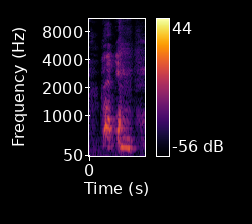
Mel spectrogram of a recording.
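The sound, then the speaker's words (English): A loud sneeze in two quick bursts, a voiced intake followed by a sharp, breathy explosion, caused by a cold nose in winter, with no talking around it. “Bless you. Holy crap.”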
